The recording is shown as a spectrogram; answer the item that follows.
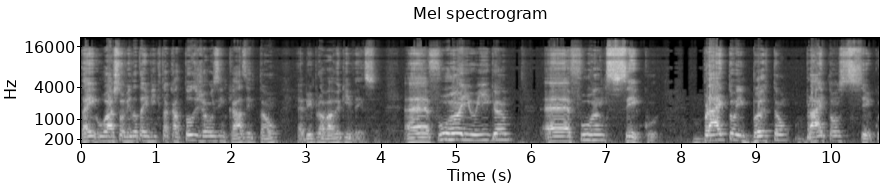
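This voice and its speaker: An ordinary speaking voice moves at a middling speed, its pitch varying in a normal way. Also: man. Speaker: sports betting tipster. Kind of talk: sports betting analysis monologue. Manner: casual.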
